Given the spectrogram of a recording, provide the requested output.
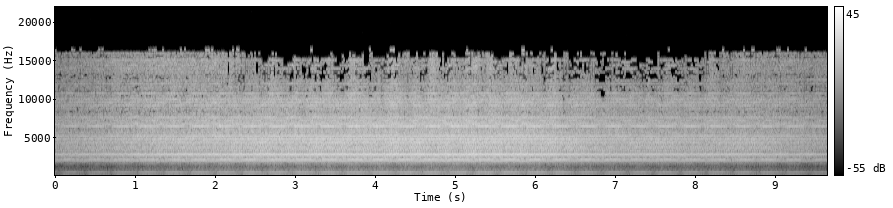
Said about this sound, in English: which is basically the buzz of an electric chair. It is... It is terrifying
